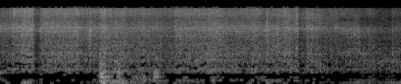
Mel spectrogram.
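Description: Chicken, potato, tomato and onion fry in a pan, making a loud, steady sizzle and hiss with occasional stirring scrapes and knocks close by.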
